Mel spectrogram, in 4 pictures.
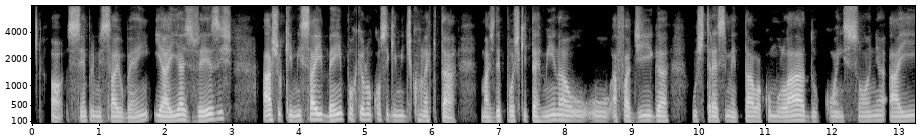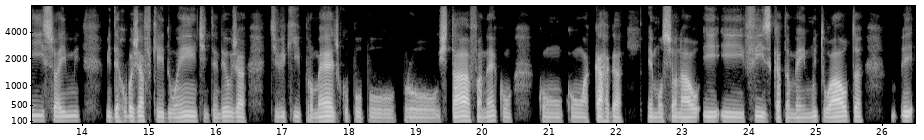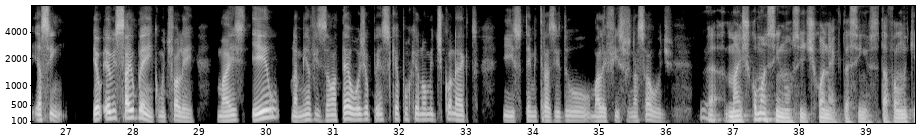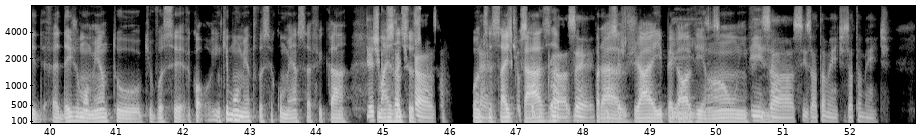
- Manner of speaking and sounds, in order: none
- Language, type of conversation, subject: Portuguese, advice, Como posso manter o sono consistente durante viagens frequentes?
